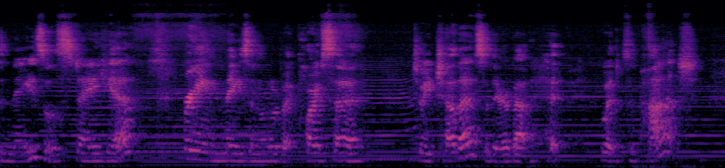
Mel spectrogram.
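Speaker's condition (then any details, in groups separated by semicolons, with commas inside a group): No condition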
